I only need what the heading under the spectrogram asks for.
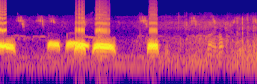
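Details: Spotted dove decoy luring wild doves in Thailand, singing a four-to-five-note coo. Five deep, hollow coos, the middle ones longer and run together, then quiet with faint background chatter.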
